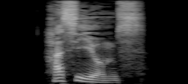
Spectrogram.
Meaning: genitive singular of Hassium
- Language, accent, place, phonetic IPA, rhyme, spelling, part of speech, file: German, Germany, Berlin, [ˈhasi̯ʊms], -asi̯ʊms, Hassiums, noun, De-Hassiums.ogg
